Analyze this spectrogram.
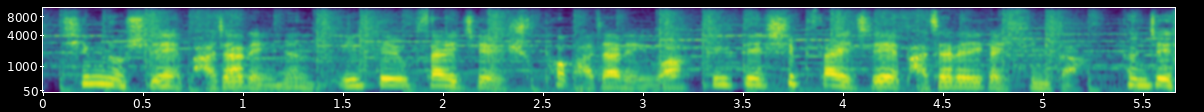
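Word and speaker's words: Baja Rey: 원래 발음은 바하레이가 맞지만 편의상 바자레이로 할게요. 팀노시의 바자레이는 1:6 사이즈의 슈퍼 바자레이와 1:10 사이즈의 바자레이가 있습니다.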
